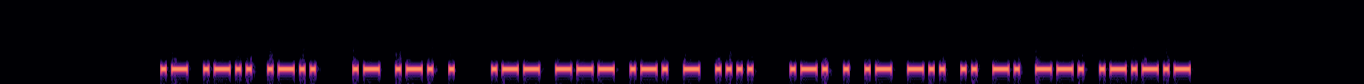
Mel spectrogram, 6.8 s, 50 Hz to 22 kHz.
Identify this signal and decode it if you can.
Morse code, heard as a keyed tone, about 42 wpm, 700 Hz. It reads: ALL ARE WORTH READING.
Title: Sentences from Top 1000 Words - Review Part 3 - 45wpm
